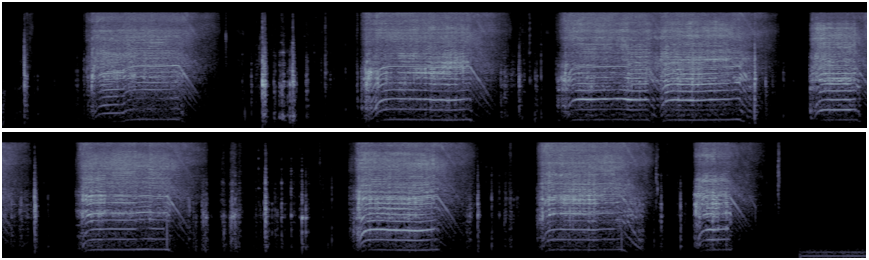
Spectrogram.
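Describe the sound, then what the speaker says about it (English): A jigsaw cuts through wood while an old desk is turned into a bar, sounding as a series of loud, close bursts of buzzing sawing separated by short pauses. "I'm going to grab my jigsaw."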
